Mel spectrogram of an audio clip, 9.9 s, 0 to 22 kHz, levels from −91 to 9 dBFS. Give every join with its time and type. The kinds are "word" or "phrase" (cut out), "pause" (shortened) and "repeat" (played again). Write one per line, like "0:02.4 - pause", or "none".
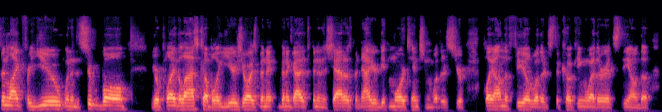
none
